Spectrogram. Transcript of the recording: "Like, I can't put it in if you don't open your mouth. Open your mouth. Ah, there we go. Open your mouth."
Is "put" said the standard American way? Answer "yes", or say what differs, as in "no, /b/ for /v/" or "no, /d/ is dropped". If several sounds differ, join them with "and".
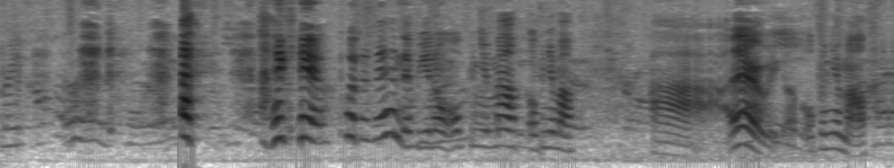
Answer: yes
